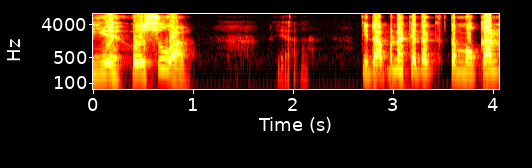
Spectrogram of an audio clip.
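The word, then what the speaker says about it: יהושע: Tidak Yahusua, tapi Yehosua.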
